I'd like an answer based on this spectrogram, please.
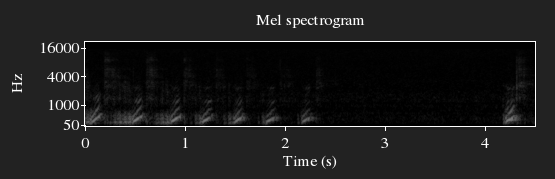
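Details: Dog making funny sounds while sleeping: a quick series of soft, low, upward-sliding whimpers or yips, about seven in two and a half seconds, then a pause and one more squeak.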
